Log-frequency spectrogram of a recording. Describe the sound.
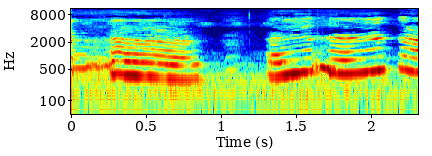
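A young child cries and whimpers in several drawn-out, wavering wails separated by short pauses, fairly soft and with no other voices over it.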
